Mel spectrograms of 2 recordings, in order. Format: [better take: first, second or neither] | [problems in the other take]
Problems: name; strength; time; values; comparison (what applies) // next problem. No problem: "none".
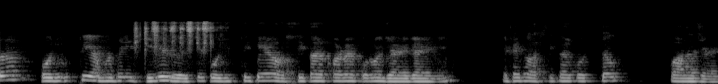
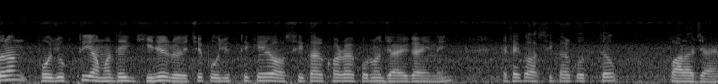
second | noise reduction (neural mask model DeepFilterNet 3)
